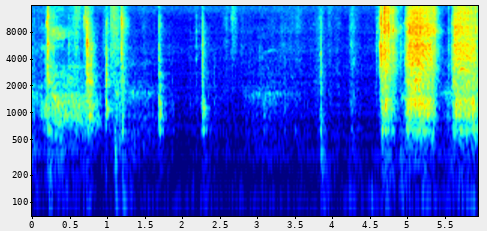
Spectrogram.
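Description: A ratchet backs out the oil pan screws on a project car during a piston removal job, giving several short bursts of quick clicking separated by pauses, close and fairly loud, with a longer stretch of ratcheting near the end.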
